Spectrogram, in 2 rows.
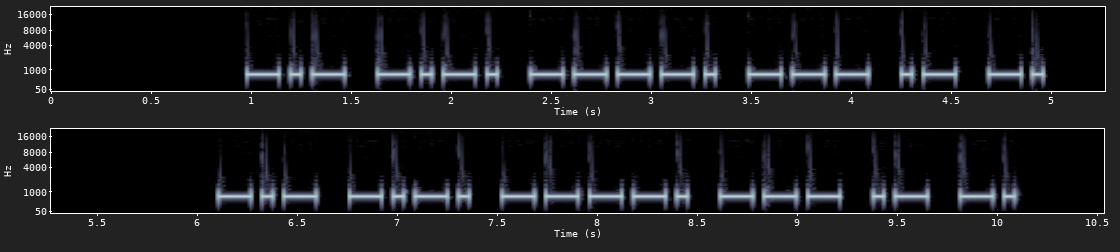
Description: Morse code, heard as a keyed tone, about 22 wpm, 700 Hz. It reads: KC9OAN KC9OAN
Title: USA Call Signs - 6 Characters - Repeated 3x - 22wpm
